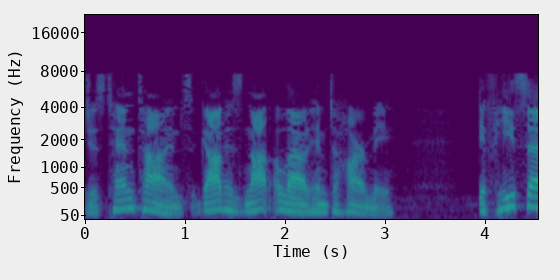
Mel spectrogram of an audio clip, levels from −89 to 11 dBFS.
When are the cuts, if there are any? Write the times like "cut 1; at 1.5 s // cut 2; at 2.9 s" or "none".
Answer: none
